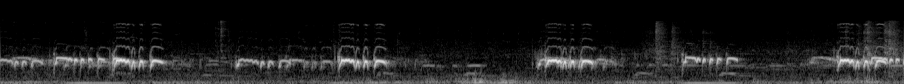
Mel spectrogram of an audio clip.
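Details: Local zebra dove, loud and actively calling, used to stimulate and draw responses from other doves. About five rippling coo phrases come at regular intervals, with strong opening notes and softer trills after.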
